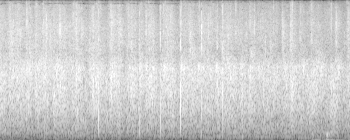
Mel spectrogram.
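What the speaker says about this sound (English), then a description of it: "Let's give him a round of applause for your awesome efforts." Crowd applause at a governor's bill-signing event, sustained and even clapping from a sizable audience, heard from some distance at a moderate level for over five seconds.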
